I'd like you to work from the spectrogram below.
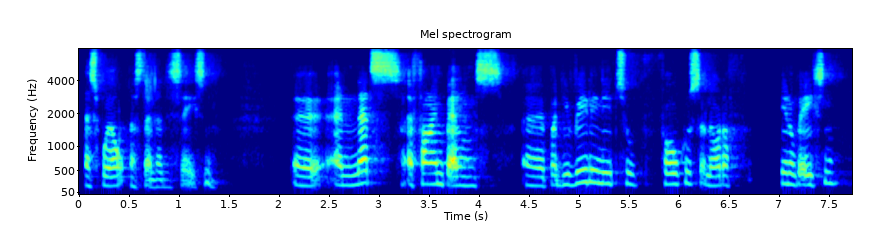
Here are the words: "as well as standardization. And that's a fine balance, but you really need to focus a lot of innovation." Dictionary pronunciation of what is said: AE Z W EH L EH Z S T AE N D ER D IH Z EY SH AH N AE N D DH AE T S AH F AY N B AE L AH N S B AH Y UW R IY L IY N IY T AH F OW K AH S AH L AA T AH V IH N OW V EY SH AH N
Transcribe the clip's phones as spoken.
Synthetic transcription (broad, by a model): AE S W EH L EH S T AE N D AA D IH S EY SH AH N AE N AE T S AH F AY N B AE L AH N S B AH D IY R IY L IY N IY S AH F OW K AH S AH L AA T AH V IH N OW V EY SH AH N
